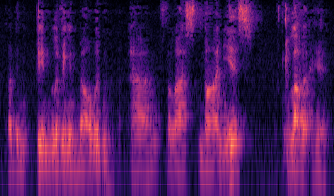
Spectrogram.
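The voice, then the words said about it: New Zealand accent. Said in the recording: “they may detect my accent. I'm actually originally from New Zealand.”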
